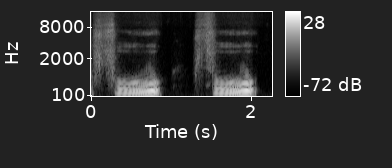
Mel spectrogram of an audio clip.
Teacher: The W is the same as the U. Therefore, the FUWU together, it sounds like FUUU together.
